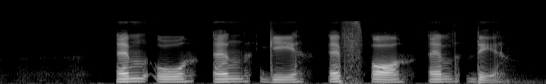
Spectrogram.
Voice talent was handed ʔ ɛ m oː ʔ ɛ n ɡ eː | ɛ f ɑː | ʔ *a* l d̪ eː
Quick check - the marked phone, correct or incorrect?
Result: incorrect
